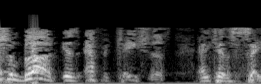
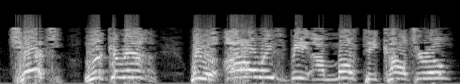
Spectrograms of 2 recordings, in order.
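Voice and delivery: loud, high impassioned preaching; fiery sermon climax; full-force preaching; 6 semitones higher, 7 dB louder than usual. Real, not acted. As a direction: preach it to the back row.

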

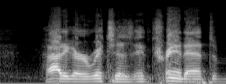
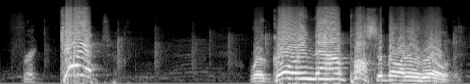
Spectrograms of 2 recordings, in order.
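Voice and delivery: loud, higher-pitched preacher's cry; full-force preaching; 6 semitones higher, 6 dB louder than usual. Real, not acted. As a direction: fire up the congregation with a ringing voice.

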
